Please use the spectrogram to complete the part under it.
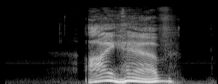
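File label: "I have", English, male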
